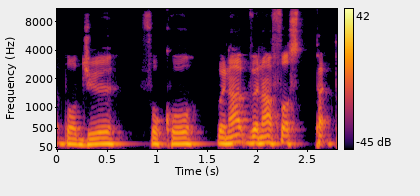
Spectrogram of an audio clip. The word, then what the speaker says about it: Bourdieu: So like Bourdieu, Foucault. When I first picked up their books, I was calling them Bourdois.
